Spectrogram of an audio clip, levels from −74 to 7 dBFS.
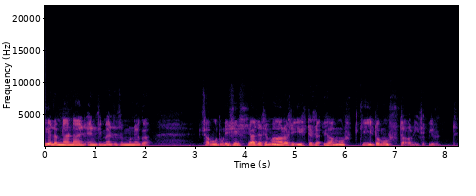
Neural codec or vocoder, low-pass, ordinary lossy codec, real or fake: vocoder, 44.1 kHz, 128 mel bands every 512 samples, BigVGAN v2; 14.4 kHz; AAC, 96 kbps; fake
